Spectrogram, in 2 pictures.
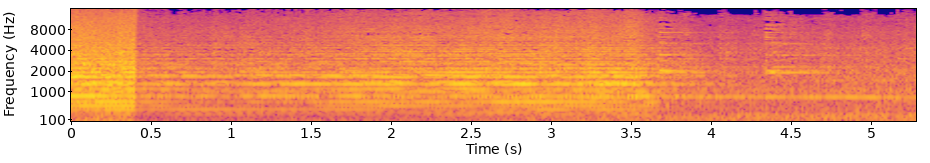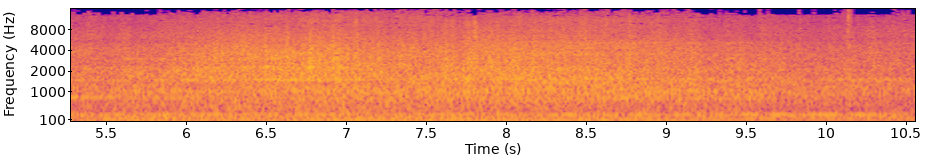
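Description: A loud train horn blares for several seconds, then cuts off, leaving the steady rumble and clatter of the passing train rolling on underneath.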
